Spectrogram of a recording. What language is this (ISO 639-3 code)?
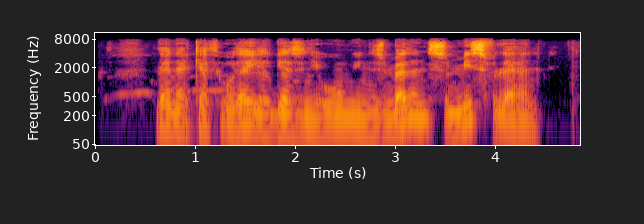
kab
